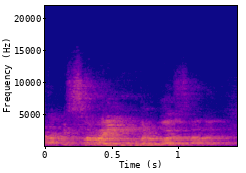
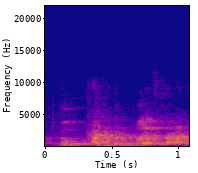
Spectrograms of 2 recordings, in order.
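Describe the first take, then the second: First: Sering leaned on, rising at the end; stress on sering. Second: Said in the usual way. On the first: Shown as a demonstration. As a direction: hit the word sering to set it against salah.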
